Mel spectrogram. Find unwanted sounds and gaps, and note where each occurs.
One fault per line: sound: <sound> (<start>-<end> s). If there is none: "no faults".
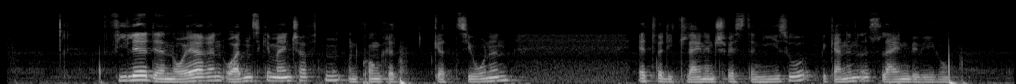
no faults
